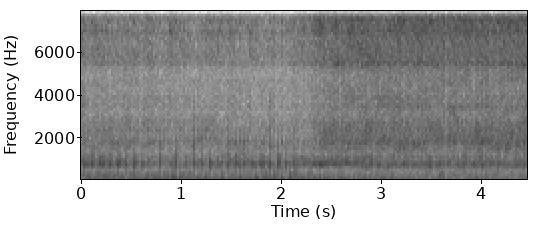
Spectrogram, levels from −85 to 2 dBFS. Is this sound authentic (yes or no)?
no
